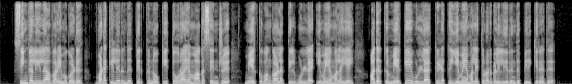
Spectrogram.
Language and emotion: Tamil, neutral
